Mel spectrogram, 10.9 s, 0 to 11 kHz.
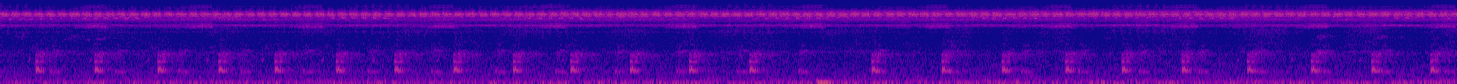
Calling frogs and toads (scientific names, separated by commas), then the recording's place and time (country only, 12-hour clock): Boana faber, Leptodactylus notoaktites
Brazil, 8:00pm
